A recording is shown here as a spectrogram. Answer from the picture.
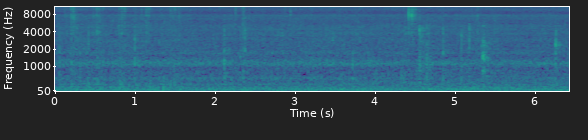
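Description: Chopped onion frying quietly in butter and olive oil in a pot: a faint steady sizzle with scattered small crackles and a sharper click about four seconds in.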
